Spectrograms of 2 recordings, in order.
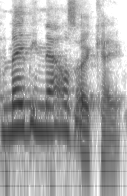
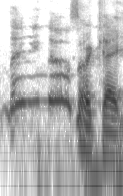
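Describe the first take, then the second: First: High, slow, tentative pet voice; pet's sneaky thought. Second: Very high, slow squeaky pet voice; pet's sneaky thought, even higher. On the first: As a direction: voice the pet testing its luck, drawn out. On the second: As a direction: push the pet voice way up, slow and coaxing. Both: Retold or imitated. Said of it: "It'll be like".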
